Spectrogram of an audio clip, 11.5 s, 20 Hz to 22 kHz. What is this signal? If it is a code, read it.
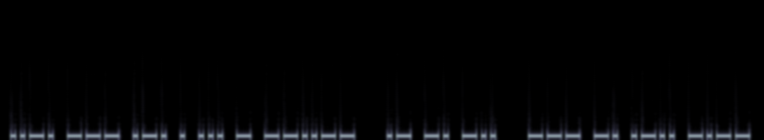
Morse code, heard as a keyed tone, about 17 wpm, 700 Hz. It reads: FOREST, AND ONLY
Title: A Sound Of Thunder 17wpm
